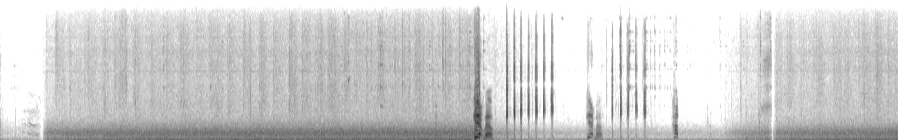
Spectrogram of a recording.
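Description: A pony's hooves thud on grass as it canters past.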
